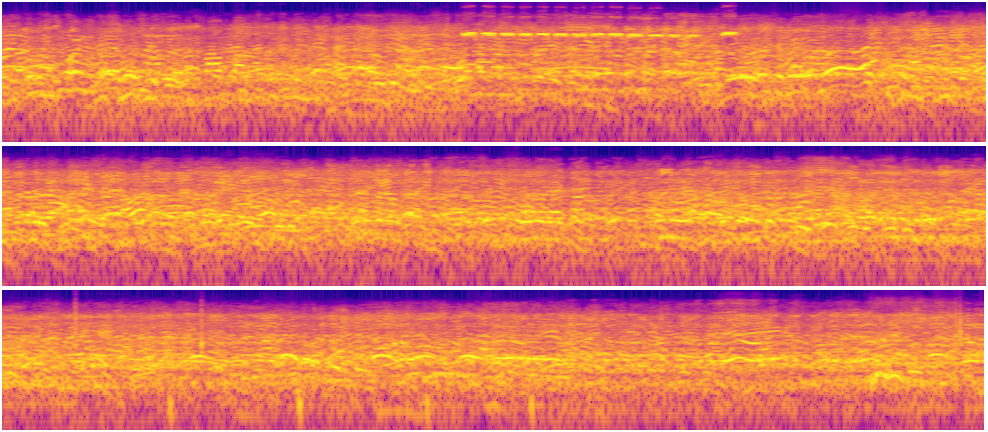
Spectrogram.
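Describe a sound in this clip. A large outdoor crowd chatters and cheers loudly.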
